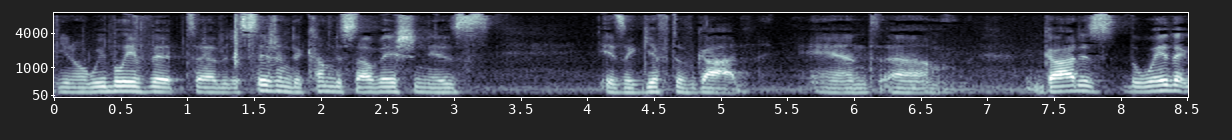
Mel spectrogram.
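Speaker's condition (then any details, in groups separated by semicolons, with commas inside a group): No condition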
